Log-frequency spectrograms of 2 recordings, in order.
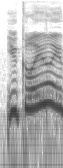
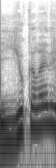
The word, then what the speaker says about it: ukulele: But this is my ukulele that I got there. so how do you say really, ukulele or ukulele?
